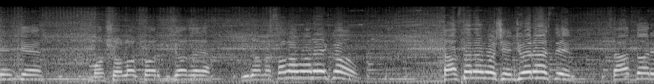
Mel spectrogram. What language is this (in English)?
Persian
